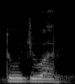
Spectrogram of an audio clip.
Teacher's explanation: Kecuali bunyi labial, bunyi bahasa dapat disertai labialisasi. Misalnya bunyi T pada kata tujuan terdengar sebagai bunyi TW atau dilabialisasi.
